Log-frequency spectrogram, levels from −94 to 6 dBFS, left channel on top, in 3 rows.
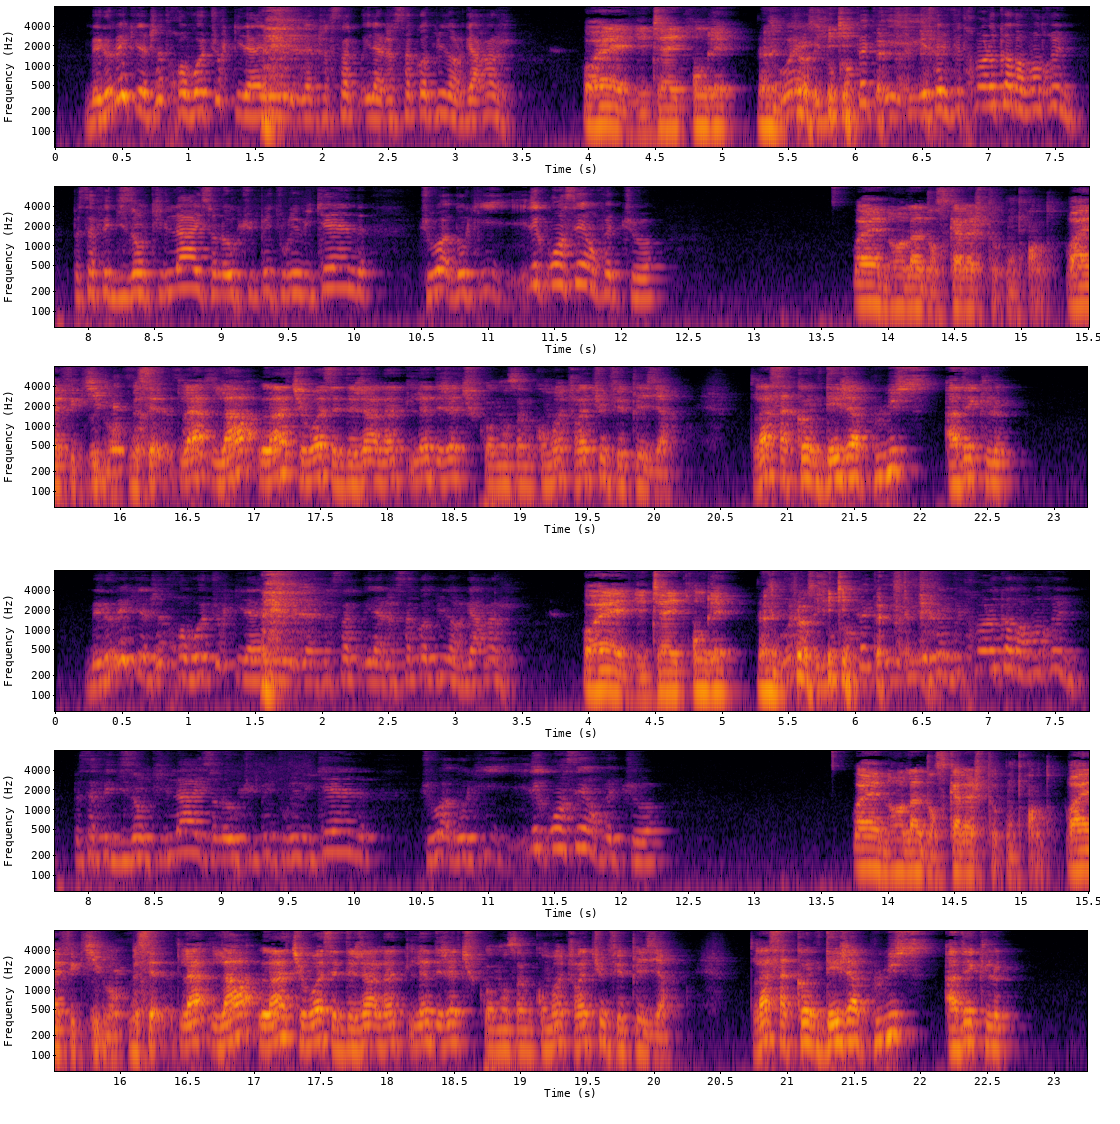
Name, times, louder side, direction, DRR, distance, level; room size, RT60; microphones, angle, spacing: voice 1, 0.2-3.4 5.4-10.2 10.5-12.3 15.8-16.7, left 5 dB, 85° left, 0.4 m, -31 dB
voice 2, 1.5-1.9 4.0-6.6 13.7-20.1 20.4-22.6, right 2 dB, 25° right, 0.3 m, -25 dB
2.2 x 2.1 x 2.7 m
head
